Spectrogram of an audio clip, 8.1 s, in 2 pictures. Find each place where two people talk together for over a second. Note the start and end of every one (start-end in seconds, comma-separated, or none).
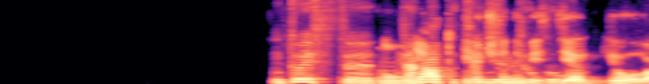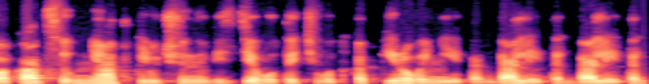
2.4-3.7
